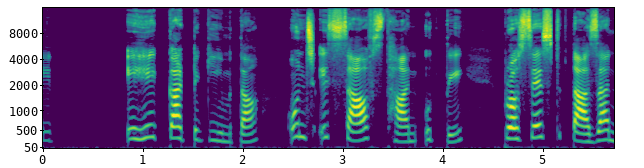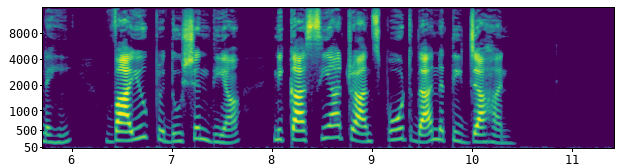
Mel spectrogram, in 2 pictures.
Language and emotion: Punjabi, neutral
